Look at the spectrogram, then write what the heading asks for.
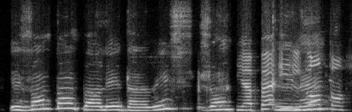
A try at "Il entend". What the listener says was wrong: Il n'y a pas ils entendent. Écoute, il n'y a pas un S ici pour faire la liaison. Il entend.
